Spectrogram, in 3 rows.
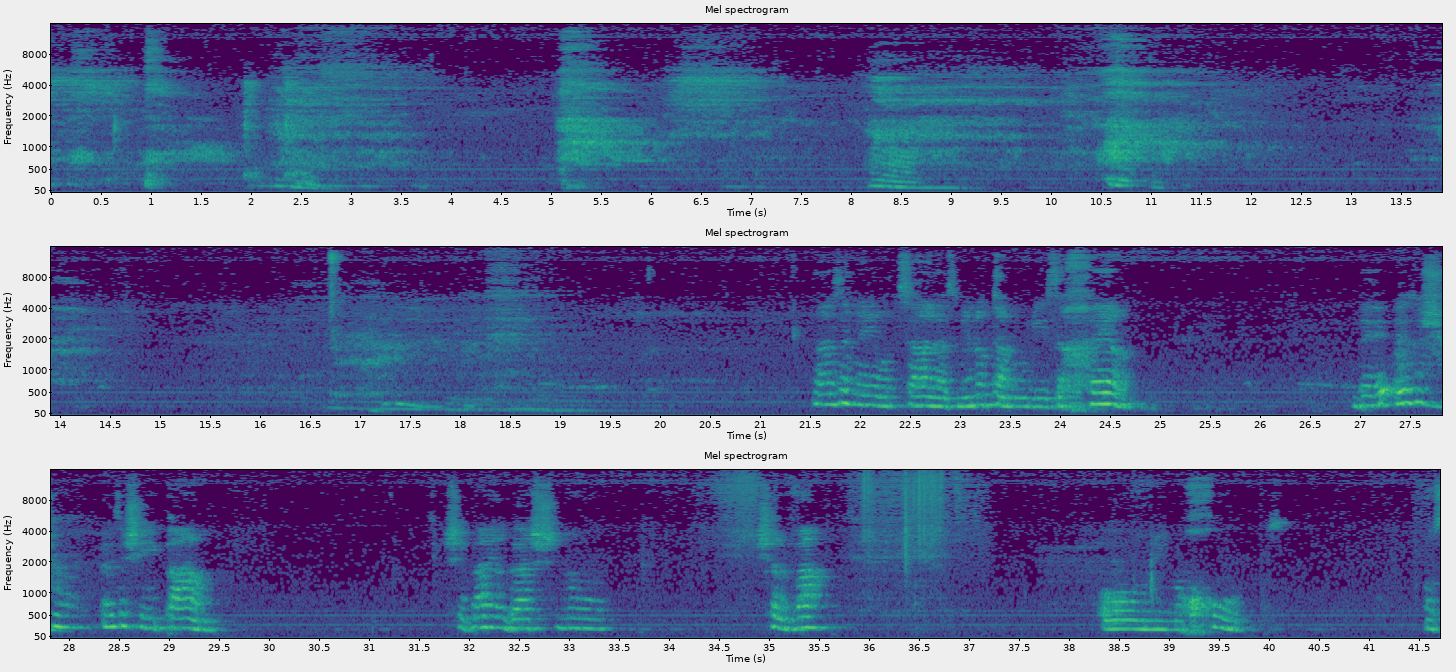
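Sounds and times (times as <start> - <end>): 
slow deep breaths drawn in and let out: 0.0 - 14.8, 16.1 - 20.9
speech: 21.6 - 24.8, 27.1 - 29.6, 31.8 - 33.5, 35.0 - 35.6, 38.4 - 39.8, 41.6 - 41.7.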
